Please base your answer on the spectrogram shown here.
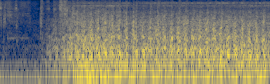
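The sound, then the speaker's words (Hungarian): Steady roar of a rescue helicopter flying cavers down from a mountain in northern Italy, swelling in after a brief quieter opening and holding loud and dense to the end. “Ezzel a helikopterrel hozták le a hegyről az utolsó négy magyar barlangászt.”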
